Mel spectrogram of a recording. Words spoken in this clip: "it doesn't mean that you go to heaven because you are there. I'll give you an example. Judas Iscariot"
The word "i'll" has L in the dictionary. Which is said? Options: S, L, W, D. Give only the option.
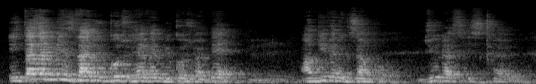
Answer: L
